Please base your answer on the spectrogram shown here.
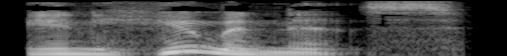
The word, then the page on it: inhumanness: British English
